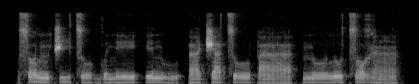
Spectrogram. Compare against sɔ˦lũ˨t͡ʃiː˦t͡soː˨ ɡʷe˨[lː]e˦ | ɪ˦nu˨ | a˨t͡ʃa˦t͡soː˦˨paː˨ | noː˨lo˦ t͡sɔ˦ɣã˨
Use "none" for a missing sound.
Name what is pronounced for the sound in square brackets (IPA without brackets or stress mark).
n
